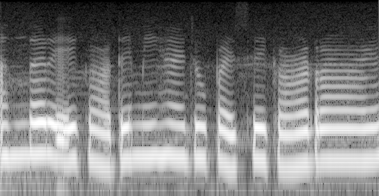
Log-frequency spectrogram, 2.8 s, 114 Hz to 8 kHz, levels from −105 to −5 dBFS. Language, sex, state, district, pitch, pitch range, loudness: Hindi, female, Bihar, Patna, 250 Hz, 235-265 Hz, -13 LUFS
